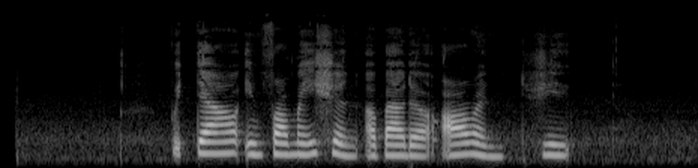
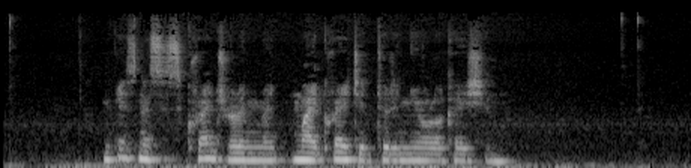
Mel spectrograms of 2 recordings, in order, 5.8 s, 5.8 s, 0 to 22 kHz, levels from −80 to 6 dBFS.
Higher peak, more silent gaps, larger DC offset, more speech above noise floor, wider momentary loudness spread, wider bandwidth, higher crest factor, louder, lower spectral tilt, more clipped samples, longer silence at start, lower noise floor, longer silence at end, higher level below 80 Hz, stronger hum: about the same, -10 dBFS vs -8 dBFS; neither; neither; first, 32 dB vs 23 dB; second, 13 LU vs 20 LU; second, 14 kHz vs 16.5 kHz; about the same, 18 dB vs 18 dB; about the same, -26 LUFS vs -26 LUFS; about the same, -5 dB/octave vs -4.5 dB/octave; neither; first, 1.4 s vs 0.05 s; first, -57 dBFS vs -48 dBFS; first, 1.1 s vs 0.35 s; second, -82 dBFS vs -48 dBFS; neither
